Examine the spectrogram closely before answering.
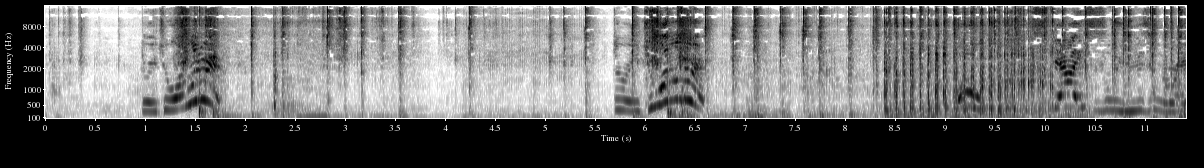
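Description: Spinning tops knock and clatter against each other in a plastic dish.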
